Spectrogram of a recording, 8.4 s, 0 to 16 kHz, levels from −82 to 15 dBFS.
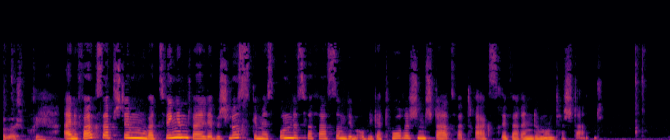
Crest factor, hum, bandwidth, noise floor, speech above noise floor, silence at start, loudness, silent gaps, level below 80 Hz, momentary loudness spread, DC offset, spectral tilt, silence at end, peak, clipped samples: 16 dB; none; 11.5 kHz; -49 dBFS; 32 dB; 0.05 s; -17 LUFS; none; -58 dBFS; 17 LU; under 0.1%; -6 dB/octave; 0.95 s; -2 dBFS; under 0.1%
